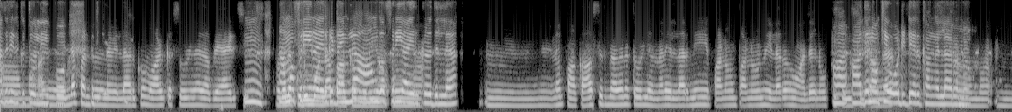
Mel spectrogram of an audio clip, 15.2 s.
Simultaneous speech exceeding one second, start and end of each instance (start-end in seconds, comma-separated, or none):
4.2-6.3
